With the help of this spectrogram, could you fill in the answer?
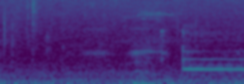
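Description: A phone line hisses and crackles for a moment, then a steady, low-pitched ringback tone comes in, the sound of an outgoing call ringing on the other end.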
